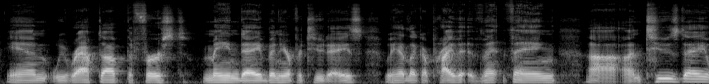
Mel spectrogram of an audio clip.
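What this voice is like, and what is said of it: Scratchy voice. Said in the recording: “my voice is a little scratchy”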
